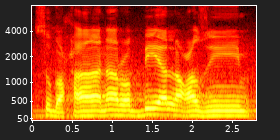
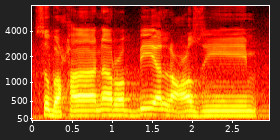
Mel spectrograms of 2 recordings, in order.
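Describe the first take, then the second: Both takes have the same delivery.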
